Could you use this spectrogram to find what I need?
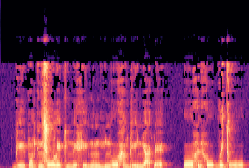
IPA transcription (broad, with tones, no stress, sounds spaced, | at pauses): b eː˨ p ɔ̃˦˨ k ĩ˦ z oː˦ l e˦ k i˧ m e˧ h eː˨ ŋ ə˦ ŋ iː˧ ɲ oː˦ h ã˨ ɡ͡b eː˨ ɲ aː˨ k͡p ɛ˨˦ | oː˦ h ɨ˦ h oː˧ ɡʷ e˧ d oː˧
